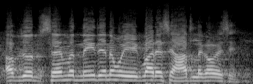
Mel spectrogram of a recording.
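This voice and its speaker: A man teaching a class, who dictates points slowly, repeats them, and chats and jokes with the students. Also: high-pitched.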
